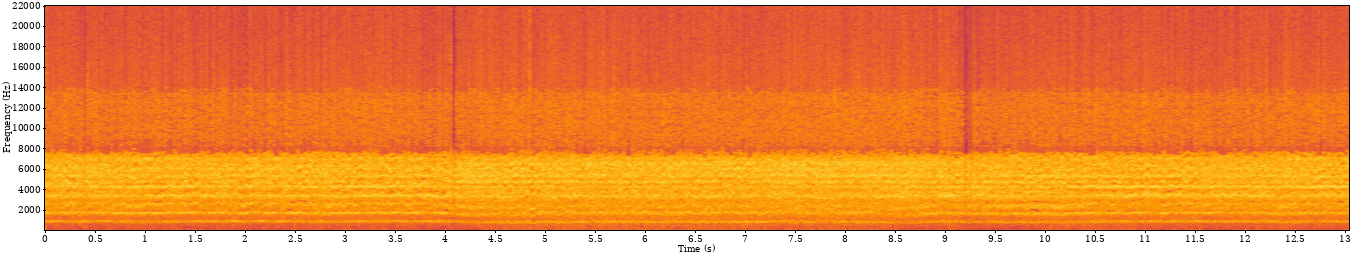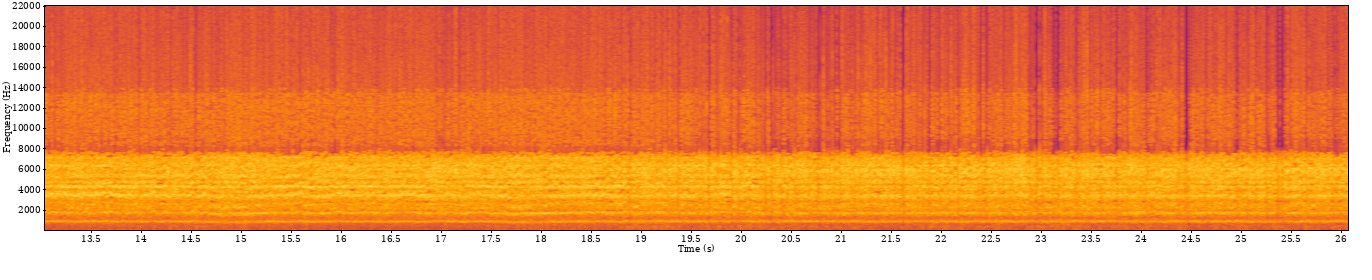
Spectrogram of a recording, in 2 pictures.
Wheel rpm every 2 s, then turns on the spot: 230, 230, 200, 190, 210, 230, 230, 230, 230, 230, 240, 230, 240.
none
